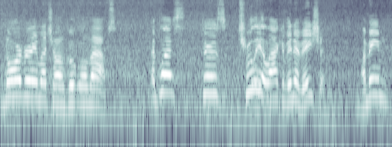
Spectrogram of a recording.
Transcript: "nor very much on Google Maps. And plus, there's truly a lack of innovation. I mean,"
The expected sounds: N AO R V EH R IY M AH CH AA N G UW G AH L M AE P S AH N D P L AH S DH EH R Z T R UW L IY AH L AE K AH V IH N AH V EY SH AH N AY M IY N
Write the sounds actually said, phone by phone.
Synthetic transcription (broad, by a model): N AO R V EH R IY M AH CH N G UW G L M AE P S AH N P L AH S DH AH R Z T R UW L IY AH L AE K AH V IH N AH V EY SH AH N AY M IY N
